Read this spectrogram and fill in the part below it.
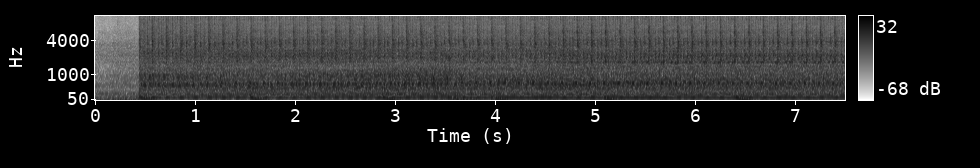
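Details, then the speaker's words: Rebuilt Chrysler Hemi 5.7 in a Chrysler 300 at first start after rebuild: light rapid ticking, roughly three to four a second, over a steady idle; heavy lifter tick expected to go away, engine otherwise running decent. "Now you may be able to hear a bit of that lifter clatter happening right now. But overall, seems to be running decent."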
